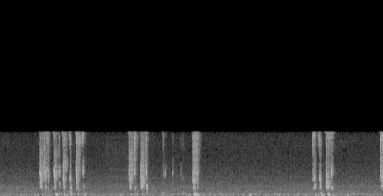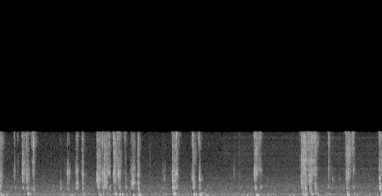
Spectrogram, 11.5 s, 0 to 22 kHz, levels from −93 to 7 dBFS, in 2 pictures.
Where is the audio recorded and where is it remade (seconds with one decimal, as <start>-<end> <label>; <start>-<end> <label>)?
0.0-1.6 recorded; 1.6-2.1 remade; 2.1-9.1 recorded; 9.1-11.5 remade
